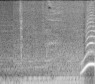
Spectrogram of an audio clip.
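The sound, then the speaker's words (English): A Bronco's engine rumbles low and steady, then revs hard at the end, its pitch climbing quickly into a loud rising whine as the vehicle drives off. “I'm gonna take the Bronco for a little spin on my own.”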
